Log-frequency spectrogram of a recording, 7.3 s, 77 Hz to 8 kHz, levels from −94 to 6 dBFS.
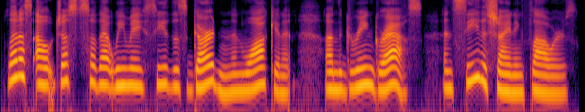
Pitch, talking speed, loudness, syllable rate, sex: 220 Hz, 195 wpm, -17 LUFS, 4.2 syllables/s, female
